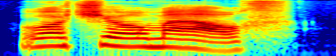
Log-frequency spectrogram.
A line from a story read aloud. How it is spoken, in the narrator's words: he slurs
